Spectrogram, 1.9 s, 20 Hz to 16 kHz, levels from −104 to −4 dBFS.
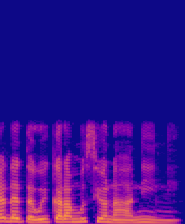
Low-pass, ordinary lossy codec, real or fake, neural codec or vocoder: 7.2 kHz; none; real; none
